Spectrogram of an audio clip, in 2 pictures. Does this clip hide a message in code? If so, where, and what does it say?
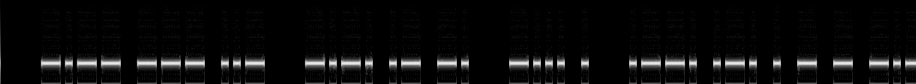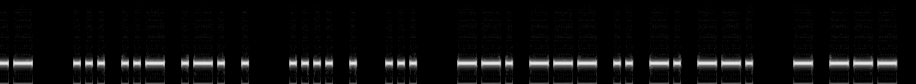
Yes: Morse code from 0.4 to 18.1 s, heard as a keyed tone, about 20 wpm, 1000 Hz. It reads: YOU CAN BE PRETTY SURE HE S GOING TO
